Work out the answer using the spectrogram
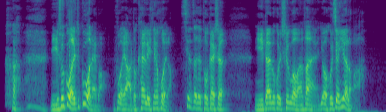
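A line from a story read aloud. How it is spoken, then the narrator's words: Hearty laugh. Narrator (Chinese): 叶剑兵哈哈一笑，对张克说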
